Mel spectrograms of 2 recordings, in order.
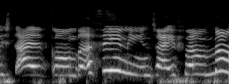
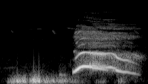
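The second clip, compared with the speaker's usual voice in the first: startled gasp; 12 semitones higher than usual. Acted. Lysander wakes with a start.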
